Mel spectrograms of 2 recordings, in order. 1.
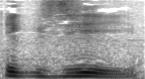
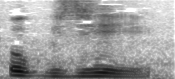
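Vokal pertama adalah bunyi 'i' depan. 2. Vokal pertama adalah bunyi 'u' yang bulat. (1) "Pendapat lain membolehkan membaca kasro" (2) "dibacanya tetap doma ugzi"

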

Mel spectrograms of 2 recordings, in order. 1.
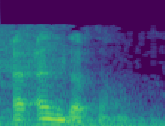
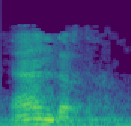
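الهمزتان تُنطقان كاملتين. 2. الهمزة الثانية تصير ألفًا. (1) "فتقرأ بتحقيق الهمزة الأولى وتحقيق الهمزة الثانية" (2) "تنطق الأولى همزة والثانية ألف"

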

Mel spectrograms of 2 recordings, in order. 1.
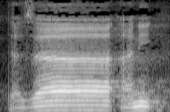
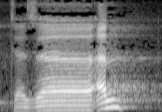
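Kata ini berakhir dengan bunyi n dan vokal i. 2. Kata ini berakhir dengan bunyi n mati. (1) "Bunyi nun kasrah" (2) "bunyi nun sukun"

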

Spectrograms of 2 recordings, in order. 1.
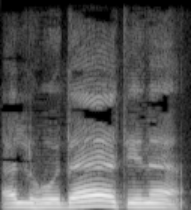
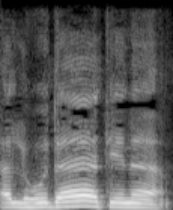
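الهمزة تتحول إلى ألف مدّ. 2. الهمزة تتحول إلى ألف مدّ.

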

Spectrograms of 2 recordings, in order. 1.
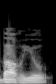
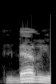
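صوت الباء ثقيل ومفخَّم. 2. صوت الباء خفيف، غير مفخَّم. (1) "ما أقول بغي" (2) "الباء طبعا تكون مرققة"

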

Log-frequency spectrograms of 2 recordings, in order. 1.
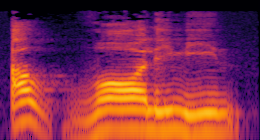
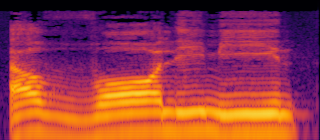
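الحرف المشدد يُدفع للخارج بنبرة قوية. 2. الحرف المشدد يخرج بسلاسة دون دفعة قوية. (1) "ما اقولش الظالمين ... عملت شده وعملت نبر" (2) "انا جبتها كده صواب بالشكل الصحيح"

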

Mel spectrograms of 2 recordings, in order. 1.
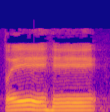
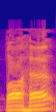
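Vokal-vokalnya condong ke bunyi e. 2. Vokal-vokalnya adalah bunyi a terbuka.

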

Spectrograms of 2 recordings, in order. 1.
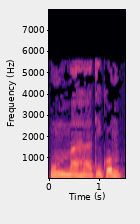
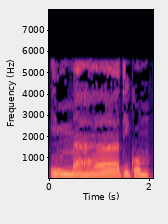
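الحركة الأولى u، والثانية a. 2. الحركة الأولى i، والثانية a.

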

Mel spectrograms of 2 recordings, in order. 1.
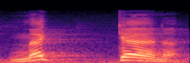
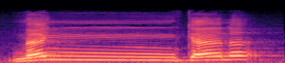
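النون تذوب في كاف مشدّدة. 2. النون مغنّة ومخفاة جزئيا قبل الكاف. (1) "ما قلتش مكان، هو ده الإدغام" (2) "في الإخفاء لما أقول مثلا من كان، لم تذهب النون بالكلية"

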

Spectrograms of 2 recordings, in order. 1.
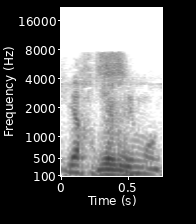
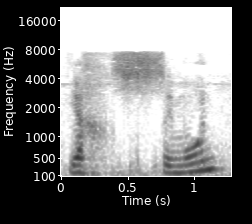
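الخاء تليها فتحة كاملة. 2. الخاء ساكنة قبل سين مشددة. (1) "هذا فتح الخاء" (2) "هو إسكان الخاء"

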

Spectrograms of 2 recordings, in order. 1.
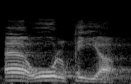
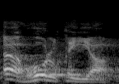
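الهمزة الثانية مُسهَّلة نحو الياء أو الواو. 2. الهمزة الثانية تُبدل هاءً. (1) "إذن هذا هو التسهيل" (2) "ما يقولش أهلقيا، هذا لحن"

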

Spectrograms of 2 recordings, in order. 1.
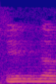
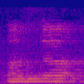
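الكلمة تبدأ بالصوت 'i'. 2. الكلمة تبدأ بالصوت 'a'. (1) "بكسر الهمزة" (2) "بالفتح"

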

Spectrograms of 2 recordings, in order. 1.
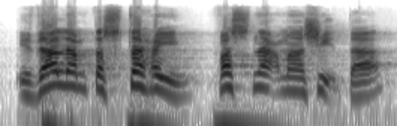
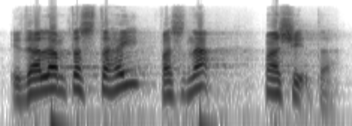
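Diucapkan dengan nada keras dan mengancam. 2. Diucapkan dengan nada tenang dan lembut. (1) "kalau intonasi yang jelek" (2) "Itu intonasi yang baik"

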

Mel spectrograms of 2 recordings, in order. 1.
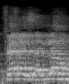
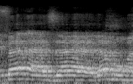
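لا توجد ألف ممدودة، واللام مشدّدة. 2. بعد الزاي ألف ممدودة، واللام مفردة. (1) "والباقي يقول ايه؟ ... عكس التخفيف التثقيل وعكس الزيادة الحذف" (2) "مين اللي قراها فازالهما؟ حمزه"

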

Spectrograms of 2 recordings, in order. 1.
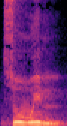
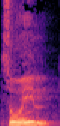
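الهمزة تُبدل بصوت الواو. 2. الهمزة مسهّلة بين بين. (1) "الإبدال واو سئل واو مكسورة" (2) "فيها برضو التسهيل"

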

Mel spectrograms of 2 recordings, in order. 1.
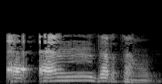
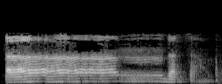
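الهمزتان تُنطقان نطقًا تامًا. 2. الهمزة الثانية تصير حرف مد طويل. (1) "بتحقيق الهمزة الأولى والثانية" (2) "إبدال الهمزة الثانية ألفة"

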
